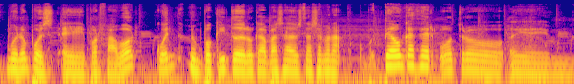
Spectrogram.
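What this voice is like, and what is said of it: Hoarse, cracking voice. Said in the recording (Spanish): “tengo la voz cada semana peor ... ya estoy afónica ... mira qué gallos”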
